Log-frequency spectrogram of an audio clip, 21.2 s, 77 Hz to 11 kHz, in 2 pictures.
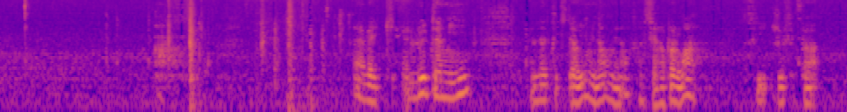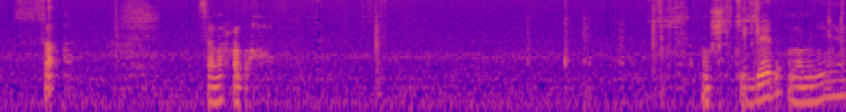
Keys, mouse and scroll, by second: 0.1-1.2 drag, 1.5-6.7 middle drag, 7.5-10.1 middle drag, 10.1-11.8 drag, 17.3-20.3 middle drag, 20.3 shift+z.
